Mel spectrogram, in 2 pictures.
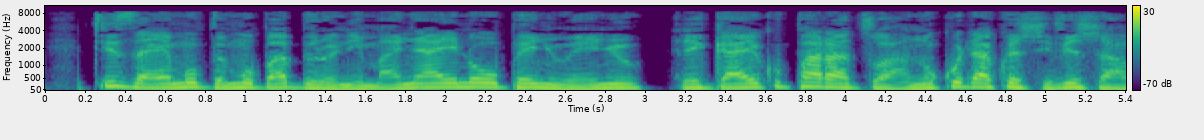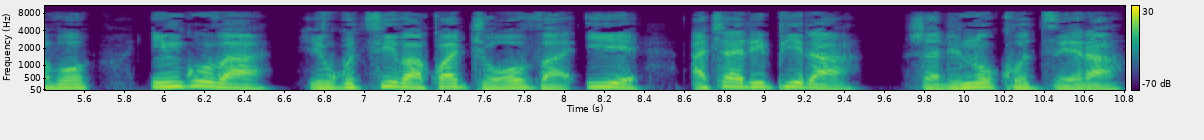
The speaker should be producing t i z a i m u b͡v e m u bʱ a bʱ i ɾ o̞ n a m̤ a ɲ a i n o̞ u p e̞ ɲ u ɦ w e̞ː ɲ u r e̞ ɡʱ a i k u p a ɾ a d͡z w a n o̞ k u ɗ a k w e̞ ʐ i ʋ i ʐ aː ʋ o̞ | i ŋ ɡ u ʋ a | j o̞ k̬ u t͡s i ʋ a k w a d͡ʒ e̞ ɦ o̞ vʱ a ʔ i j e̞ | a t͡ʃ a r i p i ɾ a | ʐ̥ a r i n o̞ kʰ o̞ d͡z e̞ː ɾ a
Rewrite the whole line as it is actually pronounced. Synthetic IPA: t i z a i m u b͡v e m u bʱ a bʱ i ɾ o̞ n i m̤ a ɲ a i n o̞ u p e̞ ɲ u ɦ w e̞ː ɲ u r e̞ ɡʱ a i k u p a ɾ a d͡z w a n o̞ k u ɗ a k w e̞ ʐ i ʋ i ʐ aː ʋ o̞ | i ŋ ɡ u ʋ a | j o̞ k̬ u t͡s i ʋ a k w a d͡ʒ e̞ ɦ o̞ vʱ a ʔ i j e̞ | a t͡ʃ a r i p i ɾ a | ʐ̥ a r i n o̞ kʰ o̞ d͡z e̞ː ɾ a

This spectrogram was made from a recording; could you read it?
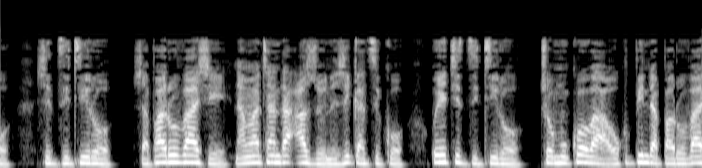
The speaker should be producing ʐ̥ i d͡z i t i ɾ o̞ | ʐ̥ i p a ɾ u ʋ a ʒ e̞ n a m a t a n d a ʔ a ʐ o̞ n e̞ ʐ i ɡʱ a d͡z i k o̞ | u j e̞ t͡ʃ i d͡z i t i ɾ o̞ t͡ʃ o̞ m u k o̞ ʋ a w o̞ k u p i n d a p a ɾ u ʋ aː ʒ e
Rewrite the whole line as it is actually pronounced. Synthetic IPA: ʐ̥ i d͡z i t i ɾ o̞ | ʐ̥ a p a ɾ u ʋ a ʒ e̞ n a m a t a n d a ʔ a ʐ o̞ n e̞ ʐ i ɡʱ a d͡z i k o̞ | u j e̞ t͡ʃ i d͡z i t i ɾ o̞ t͡ʃ o̞ m u k o̞ ʋ a w o̞ k u p i n d a p a ɾ u ʋ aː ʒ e

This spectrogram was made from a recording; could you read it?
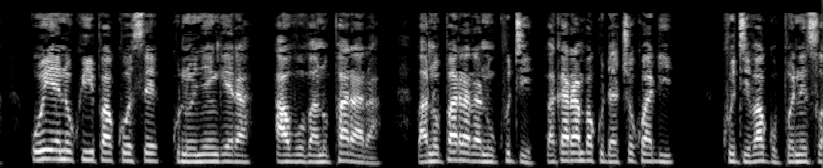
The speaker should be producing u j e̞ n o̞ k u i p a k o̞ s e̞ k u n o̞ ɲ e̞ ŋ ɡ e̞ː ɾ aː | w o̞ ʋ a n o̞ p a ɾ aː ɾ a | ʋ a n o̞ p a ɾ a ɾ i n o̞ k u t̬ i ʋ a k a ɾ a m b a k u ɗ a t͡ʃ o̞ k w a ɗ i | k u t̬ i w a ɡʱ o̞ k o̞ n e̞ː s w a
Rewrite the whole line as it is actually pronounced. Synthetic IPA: u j e̞ n o̞ k u i p a k o̞ s e̞ k u n o̞ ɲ e̞ ŋ ɡ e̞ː ɾ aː | ʋ o̞ ʋ a n o̞ p a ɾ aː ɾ a | ʋ a n o̞ p a ɾ a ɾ a n o̞ k u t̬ i ʋ a k a ɾ a m b a k u ɗ a t͡ʃ o̞ k w a ɗ i | k u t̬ i ʋ a ɡʱ o̞ p o̞ n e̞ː s w a

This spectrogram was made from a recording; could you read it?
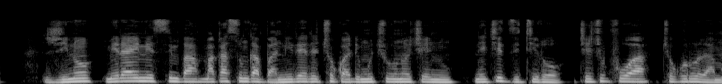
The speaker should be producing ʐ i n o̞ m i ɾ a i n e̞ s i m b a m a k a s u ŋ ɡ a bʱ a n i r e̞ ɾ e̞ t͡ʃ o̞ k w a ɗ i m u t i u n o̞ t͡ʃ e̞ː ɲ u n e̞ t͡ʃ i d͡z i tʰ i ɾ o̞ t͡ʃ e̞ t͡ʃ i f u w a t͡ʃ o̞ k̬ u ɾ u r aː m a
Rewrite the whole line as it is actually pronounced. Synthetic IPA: ʐ i n o̞ m i ɾ a i n e̞ s i m b a m a k a s u ŋ ɡ a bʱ a n i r e̞ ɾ e̞ t͡ʃ o̞ k w a ɗ i m u t͡ʃ i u n o̞ t͡ʃ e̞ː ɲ u n e̞ t͡ʃ i d͡z i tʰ i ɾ o̞ t͡ʃ e̞ t͡ʃ i p͡f u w a t͡ʃ o̞ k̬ u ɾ u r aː m a

